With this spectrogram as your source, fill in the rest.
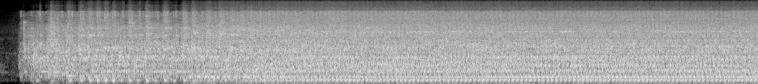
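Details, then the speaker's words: Briggs & Stratton small engine after clutch removal and service: starts cleanly and settles into a steady, even buzz with no clutch screech; normal running. "so that's what's left for me sounds like a home stretch so at that point you're ready to go for at least another year"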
